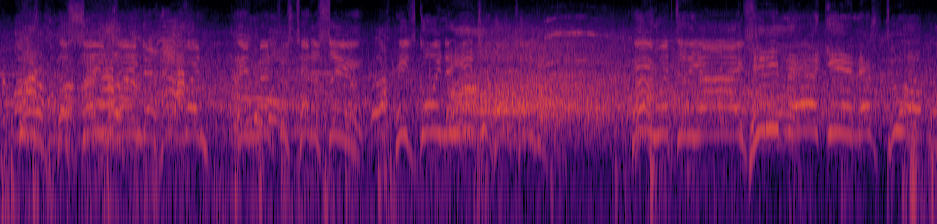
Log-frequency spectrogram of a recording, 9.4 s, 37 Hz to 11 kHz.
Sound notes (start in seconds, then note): 4.8 crowd gasping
